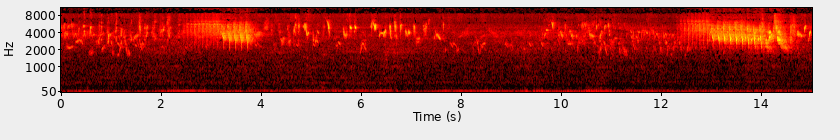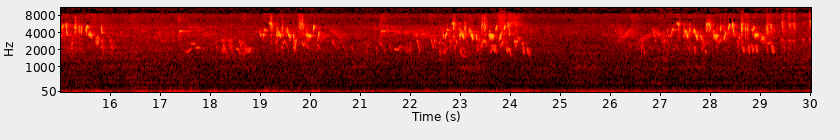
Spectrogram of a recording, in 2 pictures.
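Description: Birds chirping and twittering on and off throughout, with two louder bursts of rapid, dense chatter about three seconds in and again around thirteen seconds. A steady low rumble runs underneath.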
